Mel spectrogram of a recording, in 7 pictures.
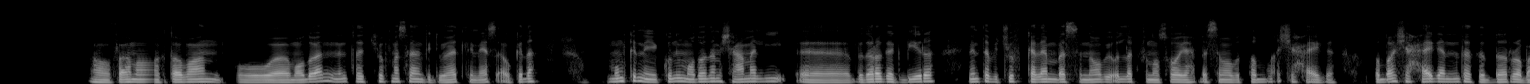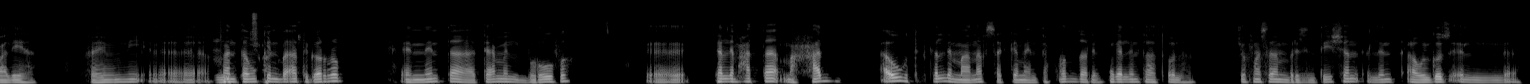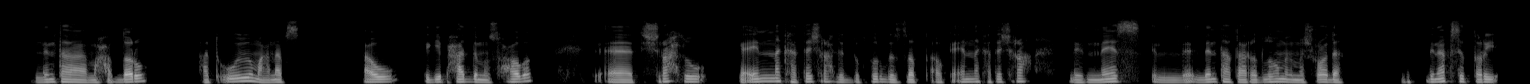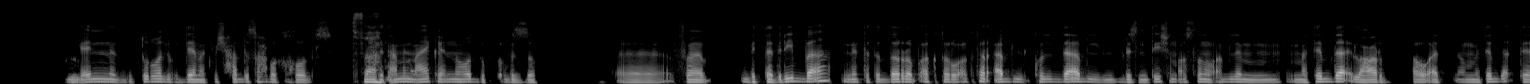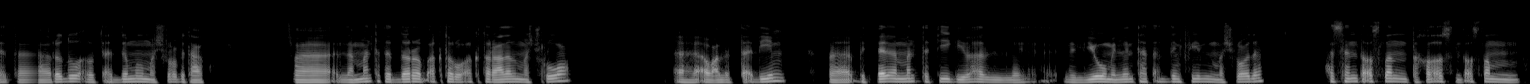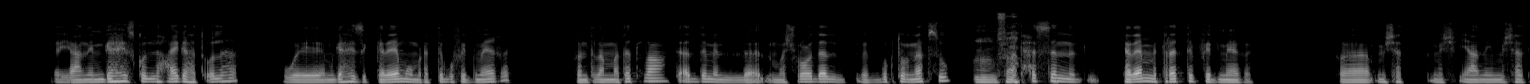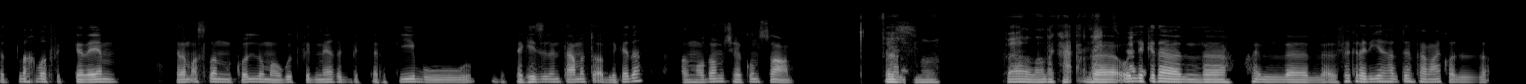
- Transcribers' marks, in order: in English: "presentation"; tapping; in English: "الpresentation"
- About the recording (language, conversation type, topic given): Arabic, advice, إزاي أتغلب على الخوف من الكلام قدام الناس في اجتماع أو قدام جمهور؟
